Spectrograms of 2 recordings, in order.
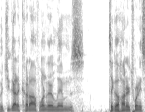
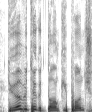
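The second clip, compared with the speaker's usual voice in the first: put-on dumb bro voice, higher and louder; 7 semitones higher, 12 dB louder than usual. Talking like a moron, Sylvester Stallone voice. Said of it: "Like that".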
